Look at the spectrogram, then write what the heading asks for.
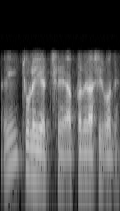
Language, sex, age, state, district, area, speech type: Bengali, male, 45-60, West Bengal, South 24 Parganas, rural, conversation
